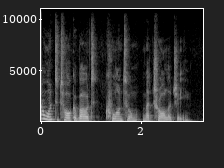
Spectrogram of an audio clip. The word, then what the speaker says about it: metrology: to talk about quantum metrology metrology is one of the most undervalued areas of science and no I'm not just mispronouncing meteorology I actually mean metrology think meter not meaty or metrology is the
